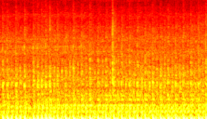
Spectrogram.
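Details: Unidentified, probably Chinese, four-wheeler on first crank: an even, low thumping idle with a steady beat and no misses or knocks. The small single is running smoothly and healthy.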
